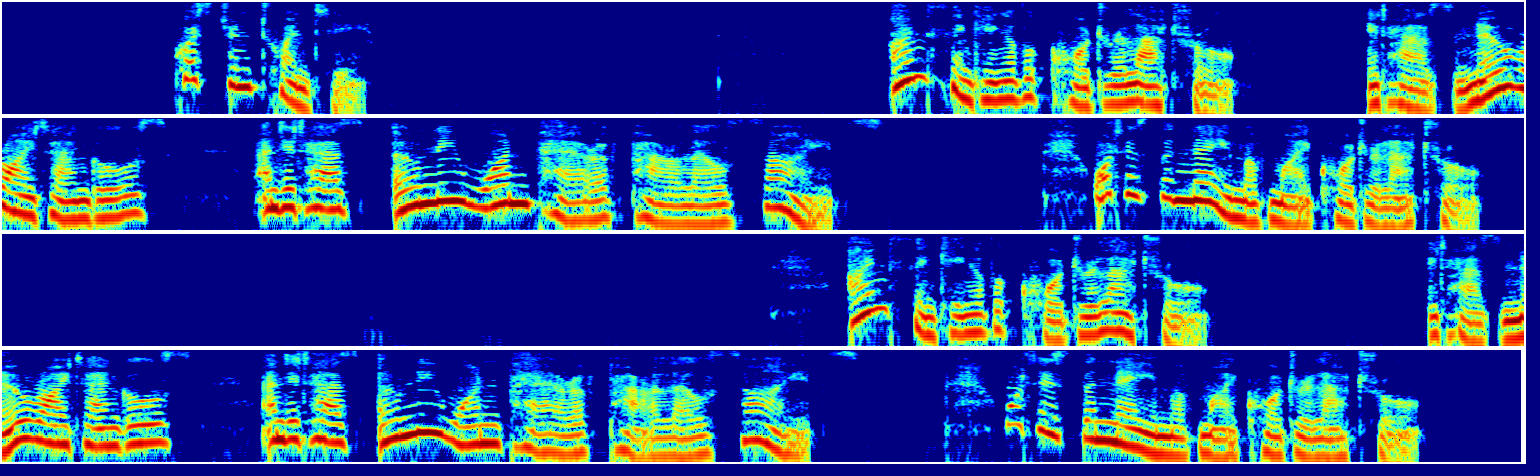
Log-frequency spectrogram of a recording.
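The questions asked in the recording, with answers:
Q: What is the name of my quadrilateral?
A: Trapezium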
